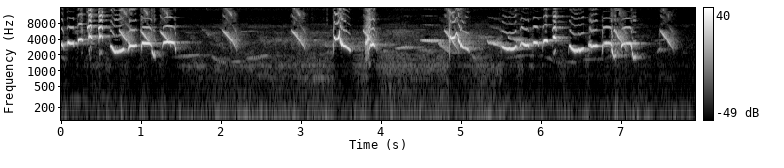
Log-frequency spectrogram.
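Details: Magpie-robin singing as a lure to get other magpie-robins to answer: a dense, energetic string of clear whistles, slurred sweeps and chirps in quick bursts, continuing for several seconds before fading at the end.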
